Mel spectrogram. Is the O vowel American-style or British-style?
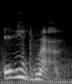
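British. The O vowel is the less rounded British one. The speaker calls it wrong. "He's not an old man"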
